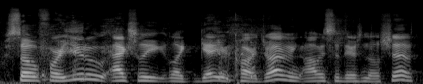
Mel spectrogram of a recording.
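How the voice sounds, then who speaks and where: A man's voice: a little high, moderate pace, creaky, pushed and bright. A man from Portugal, a podcast guest, telling a story casually and often correcting himself as he goes. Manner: rambling, self-correcting, laughs easily.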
